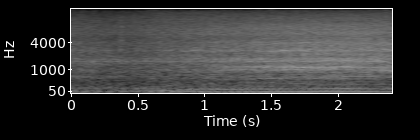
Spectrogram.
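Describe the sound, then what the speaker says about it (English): A car engine with a misfire runs under acceleration, a steady rough drone close by with an uneven, stuttering texture and no talking. "Oh, it's got a misfire."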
